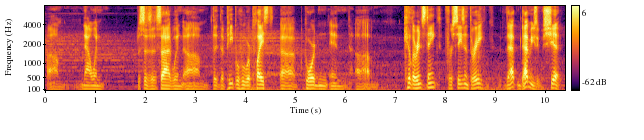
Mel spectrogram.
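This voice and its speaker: A man's voice: lowish voice, unhurried, soft background music. A tired man giving a casual, rambling spoken game review late at night, swearing often and restarting his sentences. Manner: rambling, profane, many restarts and fillers.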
